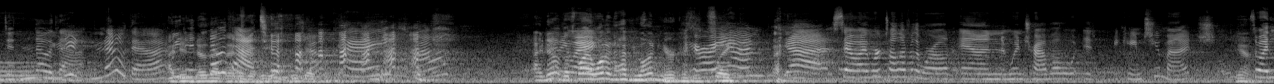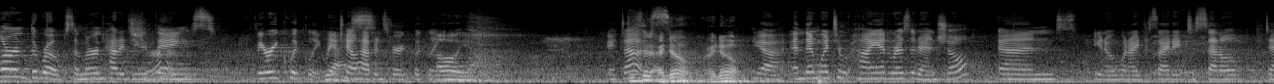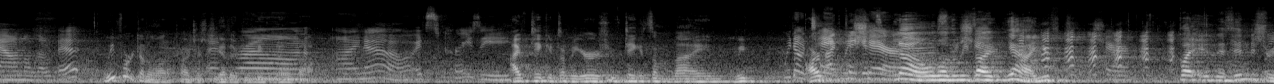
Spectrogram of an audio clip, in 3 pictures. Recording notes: LIVE at the Home & Garden Show. From the Dispatch Home and Garden Show main stage!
